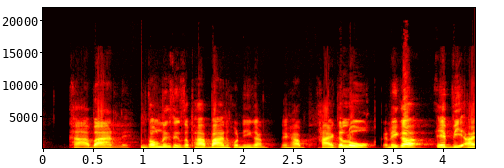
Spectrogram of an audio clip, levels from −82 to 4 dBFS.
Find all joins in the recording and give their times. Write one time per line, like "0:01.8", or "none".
0:03.3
